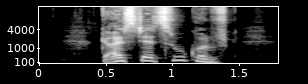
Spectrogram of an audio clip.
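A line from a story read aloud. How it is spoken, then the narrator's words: Called out. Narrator (German): rief Scrooge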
